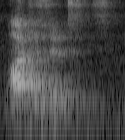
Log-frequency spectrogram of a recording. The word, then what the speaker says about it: Artaxerxes: It takes me a moment to try and get the pronunciation of his name. No, it's Artaxerxes.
